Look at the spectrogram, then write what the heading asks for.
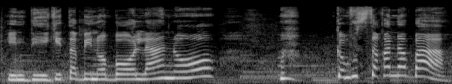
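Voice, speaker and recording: A woman's voice: high-pitched, animated, unhurried, a bit bright, soft background music. An actress playing an affectionate, motherly older former nanny in a Filipino radio drama, with a Filipino accent. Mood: delighted, fond.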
